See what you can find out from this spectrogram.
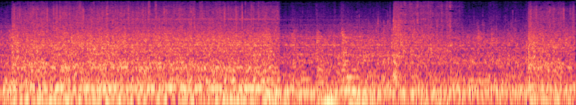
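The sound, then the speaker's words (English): Low, rumbling booms and scattered crackling from the frozen ice of Utic Lake at an ice crossing, heard under a constant loud drone of heavy engine noise from a rock truck on the ice, with no talking. “This whole lake is shifting. Way too much noise.”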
